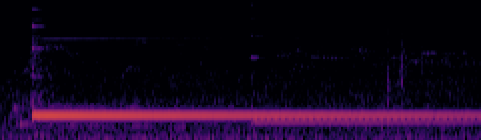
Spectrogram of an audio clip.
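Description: A single electronic doorbell chime rings out as a woman rings the bell of a large modern wood-panelled house, with a sharp onset and a steady bright tone that slowly fades, with no voices around it.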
